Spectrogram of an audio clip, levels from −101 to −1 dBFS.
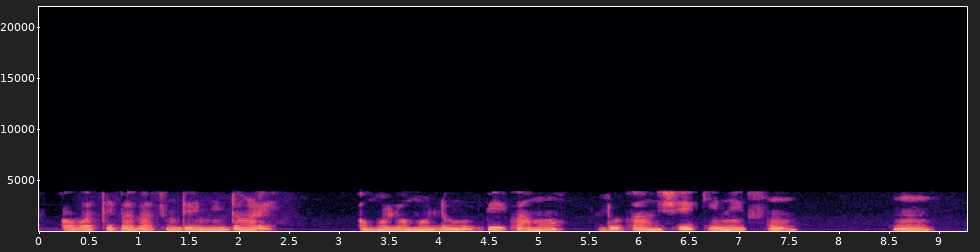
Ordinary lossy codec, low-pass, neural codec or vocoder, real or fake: AAC, 16 kbps; 7.2 kHz; none; real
